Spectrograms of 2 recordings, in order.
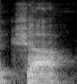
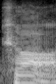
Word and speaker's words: ca: You can either pronounce it as a cha as in northern India, or even a ch, which is how Shirinamala and Dili and Sinhala speakers would pronounce it. But the important thing is to keep it short.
